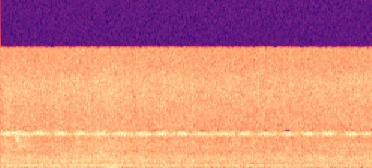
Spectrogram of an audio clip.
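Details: Steady bee buzzing for relaxation and sleep, many insects humming together in an unbroken, uniform drone with a faint high whine above.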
